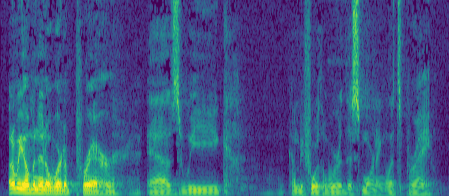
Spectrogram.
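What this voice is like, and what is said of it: Congested voice from a cold. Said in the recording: “you'll hear my voice is a little bit different. ... Been fighting a cold, so I hope you can bear with the sound of my voice today.”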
